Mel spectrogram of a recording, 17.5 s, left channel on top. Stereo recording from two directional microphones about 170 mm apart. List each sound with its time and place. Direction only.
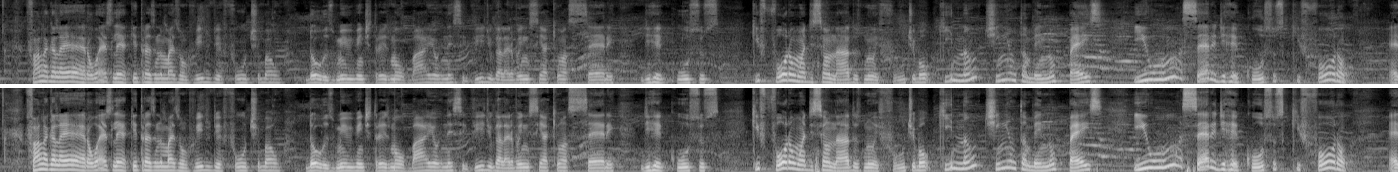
0.4 s speech: 45° right (ahead or behind); by 16.8 s 25° right (ahead or behind)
